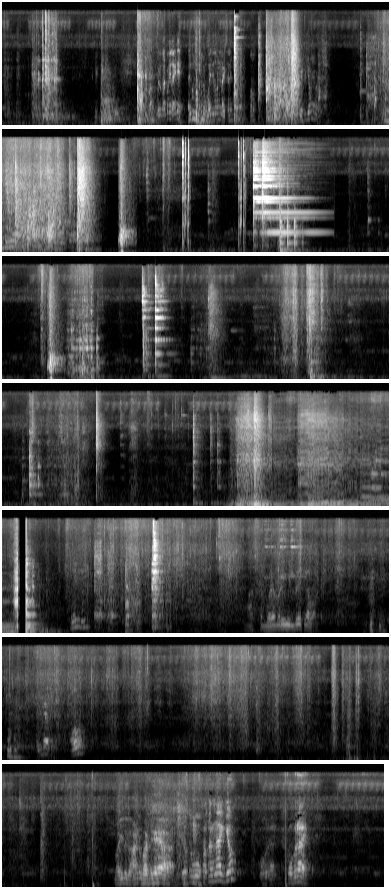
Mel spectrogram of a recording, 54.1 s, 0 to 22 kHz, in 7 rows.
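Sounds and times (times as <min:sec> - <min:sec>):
ringing metal clang: 0:12.6 - 0:14.4
rustling scrapes on plastic and straw: 0:32.0 - 0:46.4.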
